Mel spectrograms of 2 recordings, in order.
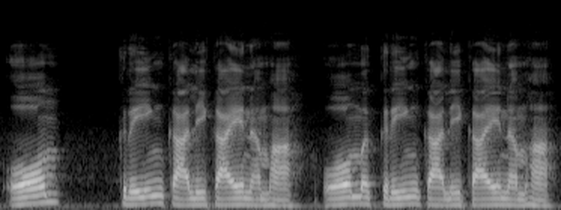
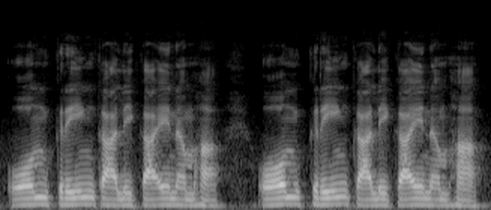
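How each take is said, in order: No difference in how they are said.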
